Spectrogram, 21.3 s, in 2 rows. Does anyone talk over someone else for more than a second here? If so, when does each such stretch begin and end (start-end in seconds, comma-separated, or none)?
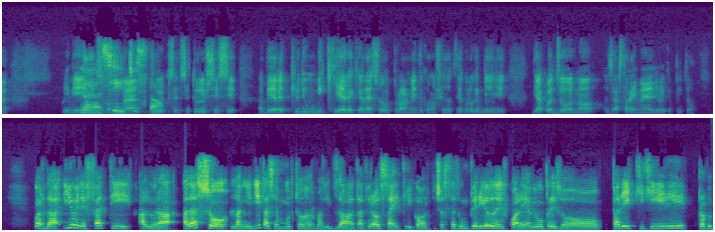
1.2-2.5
